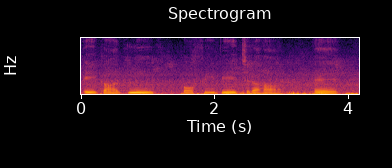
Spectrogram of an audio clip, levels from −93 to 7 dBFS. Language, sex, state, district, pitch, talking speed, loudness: Hindi, female, Maharashtra, Mumbai Suburban, 95 Hz, 85 wpm, -18 LUFS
